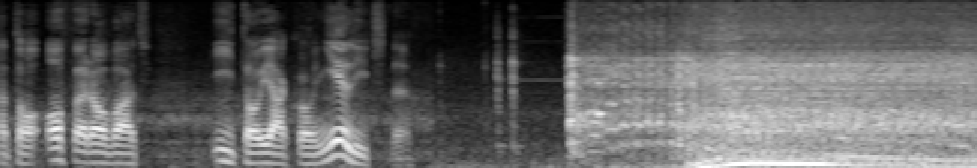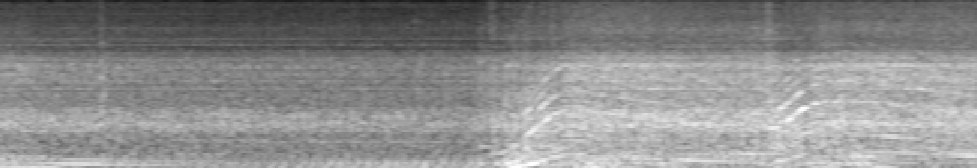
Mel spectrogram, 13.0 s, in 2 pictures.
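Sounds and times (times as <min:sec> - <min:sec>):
car engine starting and idling: 0:02.9 - 0:13.0.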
